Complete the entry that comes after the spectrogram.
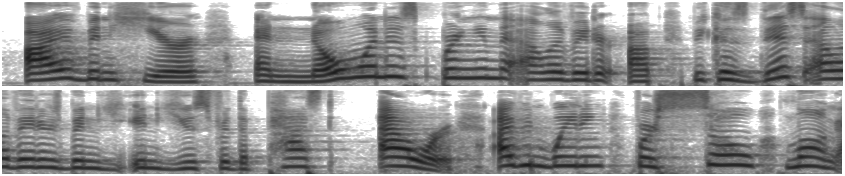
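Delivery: hammed-up irate neighbor rant; imitating angry neighbor. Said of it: "She starts getting mad 'cause she's like".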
